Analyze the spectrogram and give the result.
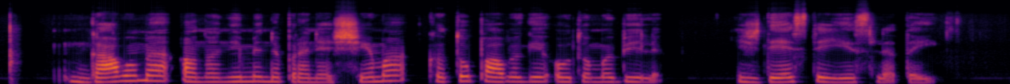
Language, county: Lithuanian, Vilnius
